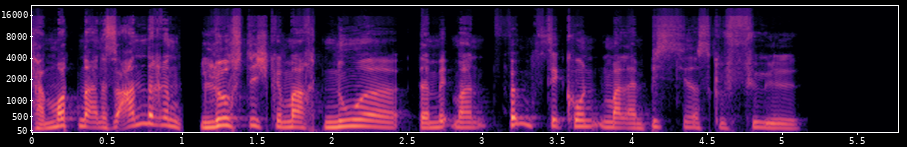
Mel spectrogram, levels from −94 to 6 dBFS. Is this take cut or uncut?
uncut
